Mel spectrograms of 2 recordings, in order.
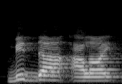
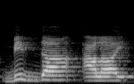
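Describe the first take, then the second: No difference in how they are said.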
